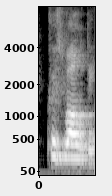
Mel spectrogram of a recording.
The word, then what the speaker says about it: Chris Wilder: Is that how you pronounce it? Chris Wilder, yeah.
